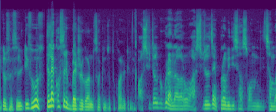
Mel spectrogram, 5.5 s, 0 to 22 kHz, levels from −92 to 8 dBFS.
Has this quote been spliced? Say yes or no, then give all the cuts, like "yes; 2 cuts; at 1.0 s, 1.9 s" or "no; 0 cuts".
yes; 2 cuts; at 0.9 s, 2.6 s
